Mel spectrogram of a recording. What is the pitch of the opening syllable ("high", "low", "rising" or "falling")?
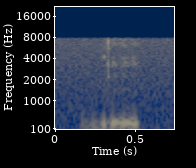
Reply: low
